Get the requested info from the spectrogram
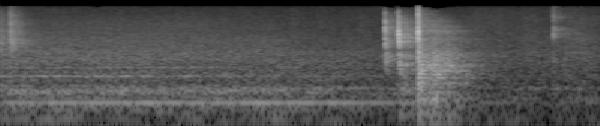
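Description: Steady low electrical hum from equipment in a utility cupboard. It cuts off about three seconds in with a few clicks and a knock, as the cupboard door is shut.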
